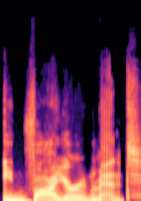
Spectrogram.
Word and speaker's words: environment: Another word that is commonly mispronounced is environment. Here we start with envi and then we have this earn syllable. Earn as in earn money.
